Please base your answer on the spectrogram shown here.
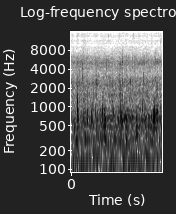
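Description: Malunggay soup broth bubbles at a steady rolling boil in an uncovered pot, a dense continuous gurgle and pop of liquid with no talking.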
